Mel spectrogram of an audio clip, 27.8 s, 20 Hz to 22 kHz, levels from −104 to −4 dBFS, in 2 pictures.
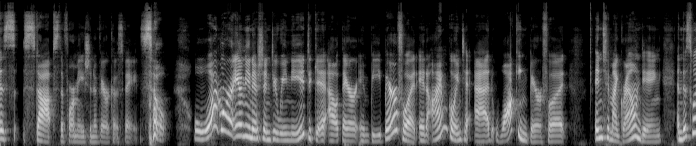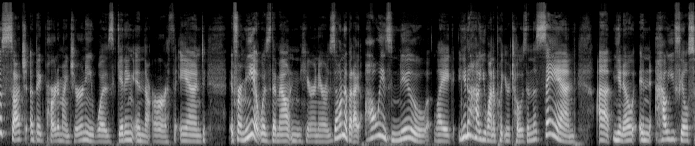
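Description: Nothing stood out as a technical fault on listening to this speech recording.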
